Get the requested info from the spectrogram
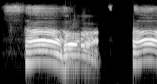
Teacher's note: জিহ্বার আগা সা সামনের উপরের দুই দাঁতের আগার সাথে লাগবে। জিহ্বার আগা সামনের উপরের দুই দাঁতের মাথার সাথে লাগলে আওয়াজটা কেমন হবে? নরম।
